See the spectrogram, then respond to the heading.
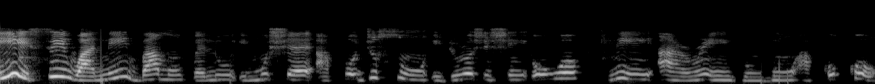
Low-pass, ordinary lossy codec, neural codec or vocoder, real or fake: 5.4 kHz; none; none; real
